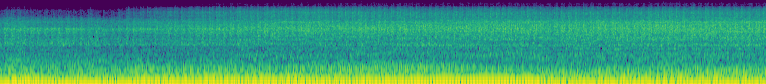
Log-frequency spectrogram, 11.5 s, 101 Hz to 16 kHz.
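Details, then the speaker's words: 1970 Duster with Mopar 360 V8, after tear-down to fix oil leak, about 20 degrees and windy: deep steady idle with even low rumble, no knocks or misses; something unidentified, possibly balancer grease or felt; running well. "but uh so far so good and just running damn good it's freaking cold"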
